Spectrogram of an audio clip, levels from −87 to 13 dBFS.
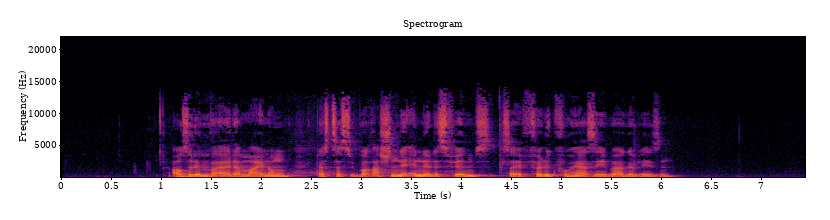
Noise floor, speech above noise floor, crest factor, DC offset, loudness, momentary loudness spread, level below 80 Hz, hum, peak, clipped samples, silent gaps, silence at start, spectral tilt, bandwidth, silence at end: -65 dBFS; 48 dB; 16 dB; under 0.1%; -18 LUFS; 8 LU; -44 dBFS; none; -2 dBFS; under 0.1%; none; 1.1 s; -6 dB/octave; 13.5 kHz; 1.3 s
